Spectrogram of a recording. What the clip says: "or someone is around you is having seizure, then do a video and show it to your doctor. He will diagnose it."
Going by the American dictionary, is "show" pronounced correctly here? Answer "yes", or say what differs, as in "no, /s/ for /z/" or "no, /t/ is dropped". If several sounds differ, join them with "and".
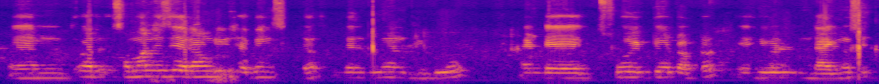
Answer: no, /s/ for /ʃ/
